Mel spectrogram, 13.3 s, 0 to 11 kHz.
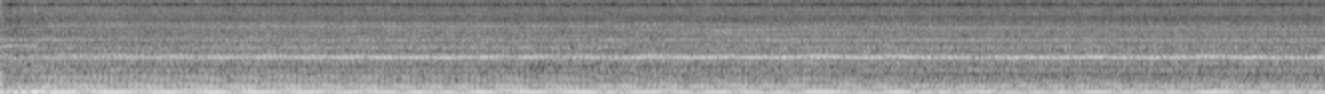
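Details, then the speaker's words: Yamaha MT-10 motorcycle, stone-cold start after sitting about 3 weeks on a trickle charger. It catches and settles into a steady, even idle with a firm low pulse and no ticks or knocks. Normal cold start and idle. "So it's been sort of stationary for like 3 weeks. So the battery did all right there to start up, but it's got a trickle charger on it."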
